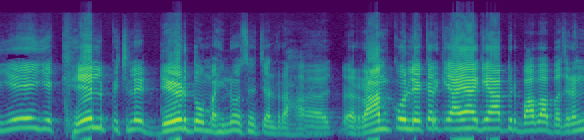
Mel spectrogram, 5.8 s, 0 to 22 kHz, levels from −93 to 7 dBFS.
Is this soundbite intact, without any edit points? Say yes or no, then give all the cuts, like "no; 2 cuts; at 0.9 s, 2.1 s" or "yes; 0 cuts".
no; 1 cut; at 3.3 s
